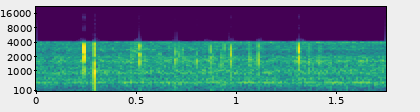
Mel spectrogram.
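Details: Late-1970s Tandberg Data TDV-2114 computer loading a disk at power-on, internal 8-inch floppy drive; steady mid-pitched hum with scattered sharp clicks, noisy drive belt though the drive works.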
